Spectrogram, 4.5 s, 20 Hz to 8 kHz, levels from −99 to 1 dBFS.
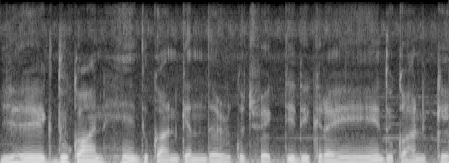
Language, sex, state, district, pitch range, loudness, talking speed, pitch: Hindi, male, Uttar Pradesh, Jalaun, 95-105 Hz, -19 LUFS, 200 wpm, 95 Hz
